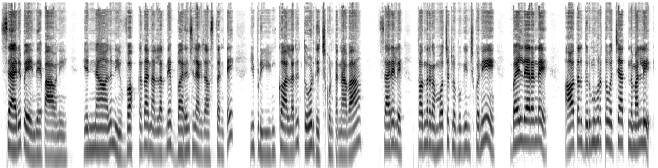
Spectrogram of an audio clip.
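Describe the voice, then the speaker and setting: A woman's voice: fairly low pitch, a little fast, dry recording, studio quality, close to an everyday voice. A woman voicing mischievous young women of a village family in dramatic, chatty story dialogue. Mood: teasing scolding. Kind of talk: animated moral story dialogue.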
